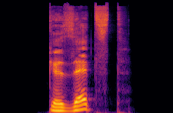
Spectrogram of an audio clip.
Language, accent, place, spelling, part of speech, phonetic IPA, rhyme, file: German, Germany, Berlin, gesetzt, verb, [ɡəˈzɛt͡st], -ɛt͡st, De-gesetzt.ogg
- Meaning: past participle of setzen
